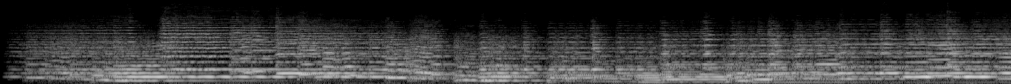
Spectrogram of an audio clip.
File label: String Quartet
